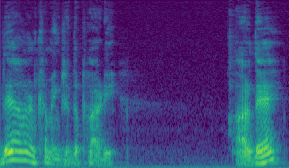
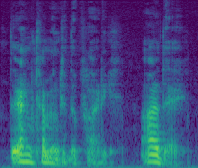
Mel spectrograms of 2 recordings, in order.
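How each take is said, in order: First: The tag sounds like a genuine, uncertain question. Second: The tag sounds like a confident, certain statement. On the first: The speaker is unsure and wants to know. "You're not one hundred percent sure if they're coming to the party, so you're asking a question" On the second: The speaker is already sure of the answer. "Otherwise, you would say"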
